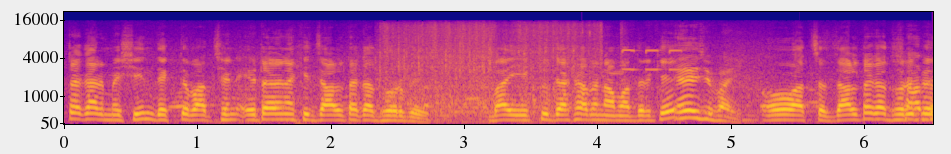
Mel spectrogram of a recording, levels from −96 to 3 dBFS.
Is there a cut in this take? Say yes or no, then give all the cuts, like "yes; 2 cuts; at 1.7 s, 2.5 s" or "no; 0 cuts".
no; 0 cuts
